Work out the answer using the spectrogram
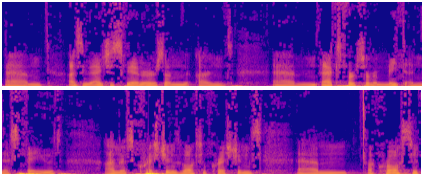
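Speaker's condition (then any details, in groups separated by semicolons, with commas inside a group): Cleft palate; speech not that clear at times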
